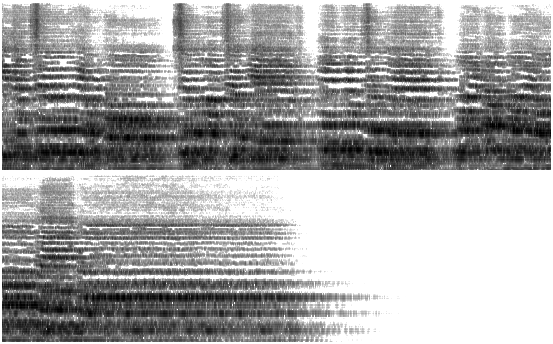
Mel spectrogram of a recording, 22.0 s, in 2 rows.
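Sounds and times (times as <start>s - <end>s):
choir singing: 0.0s - 17.9s.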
